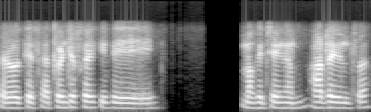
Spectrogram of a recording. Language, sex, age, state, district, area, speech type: Telugu, male, 18-30, Andhra Pradesh, Sri Balaji, rural, conversation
